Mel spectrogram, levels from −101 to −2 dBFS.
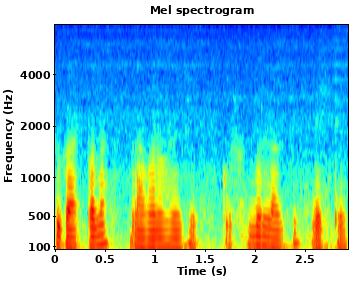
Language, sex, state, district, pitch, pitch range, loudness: Bengali, male, West Bengal, Paschim Medinipur, 110 Hz, 105-125 Hz, -18 LUFS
